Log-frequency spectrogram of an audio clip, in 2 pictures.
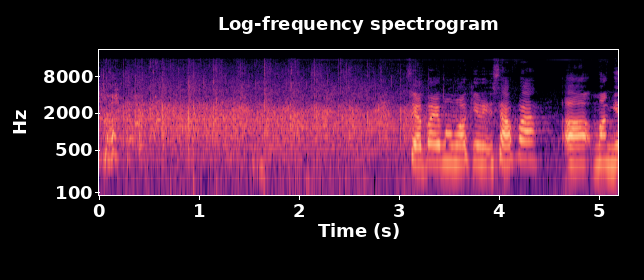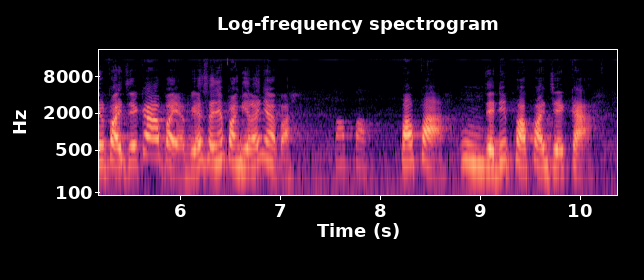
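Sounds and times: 
studio audience applause: 0.0s - 3.8s
speech: 3.1s - 10.2s.

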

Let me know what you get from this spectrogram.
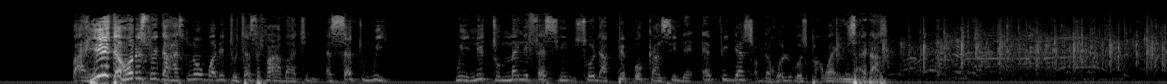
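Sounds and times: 
low steady hum: 0.0s - 9.2s
speech: 0.8s - 9.4s
audience clapping: 8.4s - 11.6s.

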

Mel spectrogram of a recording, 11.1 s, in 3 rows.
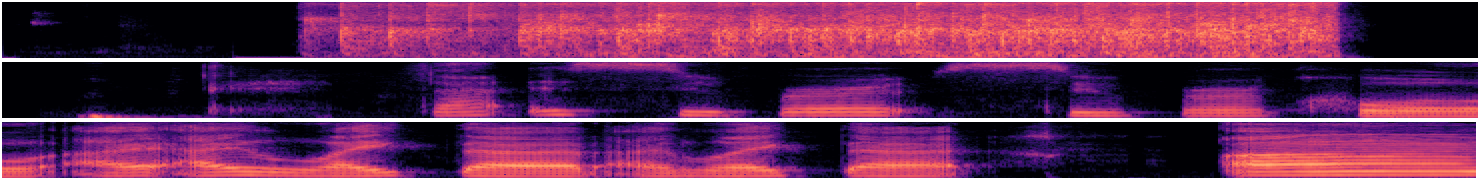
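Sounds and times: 
crowd applause: 0.7s - 3.4s
speech: 4.8s - 11.0s.

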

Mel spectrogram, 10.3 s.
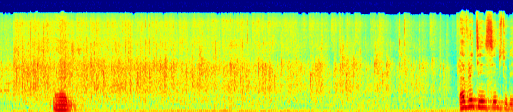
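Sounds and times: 
audience clapping: 0.0s - 10.2s
low voice: 1.1s - 1.5s
speech: 1.1s - 1.6s, 9.2s - 10.2s.

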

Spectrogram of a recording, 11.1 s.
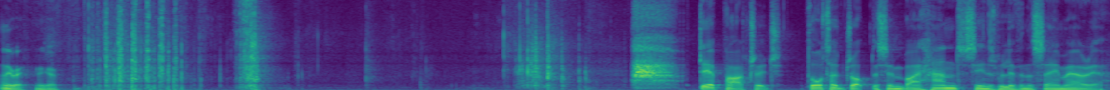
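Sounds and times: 
speech: 0.0s - 1.0s, 7.0s - 11.0s
paper rustling: 0.4s - 6.3s
envelope being torn open: 0.6s - 3.2s, 5.0s - 6.1s.

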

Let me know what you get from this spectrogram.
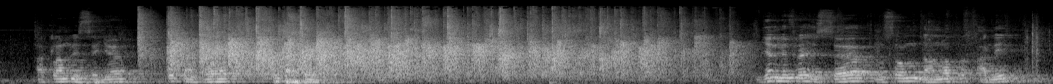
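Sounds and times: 
speech: 0.4s - 3.6s, 7.6s - 10.4s
congregation applauding during a Sunday morning worship service in church: 1.4s - 7.6s.

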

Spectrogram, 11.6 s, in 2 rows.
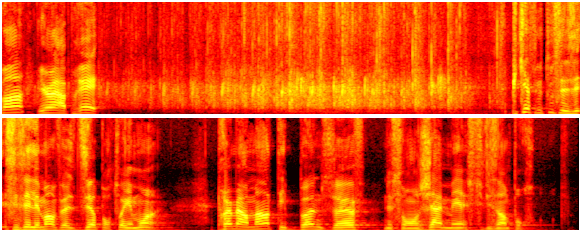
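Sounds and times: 
speech: 0.0s - 1.2s, 5.2s - 11.5s
audience applause: 0.0s - 5.2s.

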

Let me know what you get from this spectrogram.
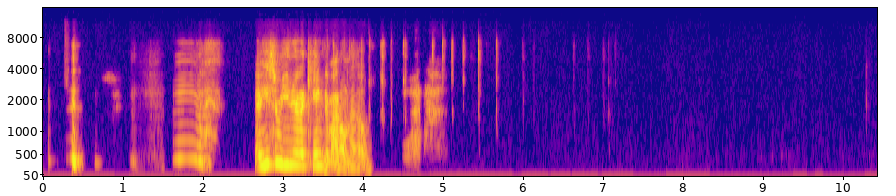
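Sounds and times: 
speech: 2.7s - 4.2s
typing on a computer keyboard in the United Kingdom: 3.8s - 7.2s.

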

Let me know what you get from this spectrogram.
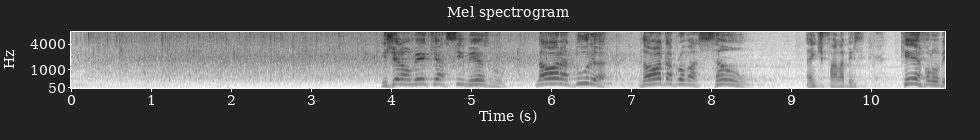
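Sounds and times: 
audience applause: 0.0s - 8.3s
speech: 3.9s - 8.6s, 9.2s - 10.9s.

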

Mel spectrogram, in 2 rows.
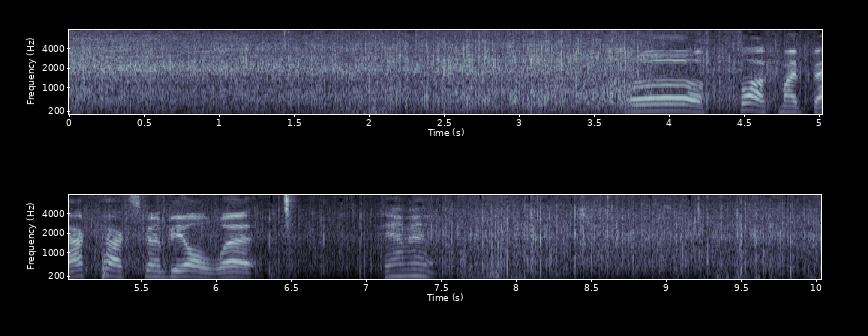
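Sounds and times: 
heavy rain: 0.0s - 10.0s
speech: 3.8s - 6.4s, 7.1s - 7.6s.

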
